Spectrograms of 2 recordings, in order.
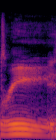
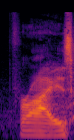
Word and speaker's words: Fries: So, Ed Fries is pronounced... Freeze. Is Ed Freeze. Yes. Oh, I learned this the hard way when I pronounced it as Fries when talking to him in person. But I mean, that's how it's spelt, though.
